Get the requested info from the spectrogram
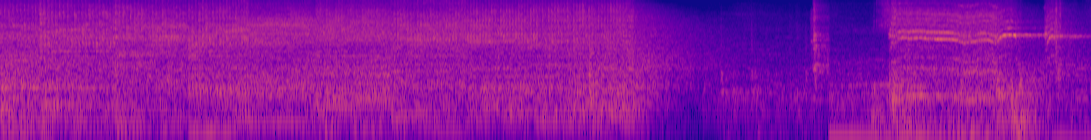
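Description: An engine running steadily, then dying away about six seconds in.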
